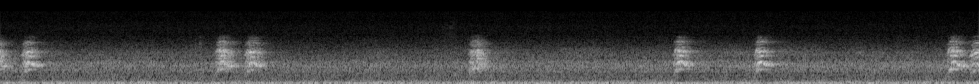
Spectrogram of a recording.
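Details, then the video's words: Neighbours' dogs barking loudly on the morning of 13 October 2012, around 10 AM: short sharp barks, some single and some in quick pairs, spaced irregularly every one to two seconds over a steady low background rumble. "Barking Dogs Loud Neighbors"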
